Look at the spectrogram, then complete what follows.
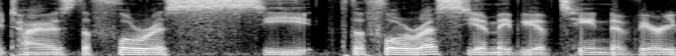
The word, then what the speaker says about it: fluorescein: sign floor sign how does the ipa pronounce it fluorescein okay an orange red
